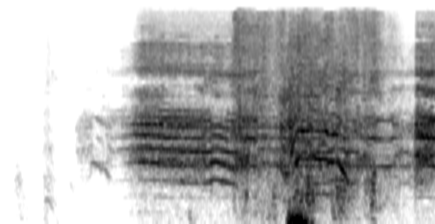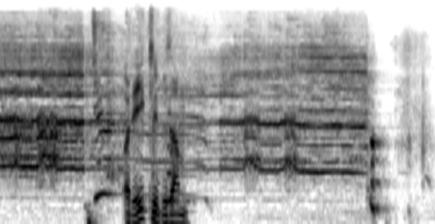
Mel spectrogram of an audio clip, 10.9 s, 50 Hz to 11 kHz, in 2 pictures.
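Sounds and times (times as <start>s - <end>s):
man screaming in pain while being cut open in a film: 1.6s - 10.1s
speech: 7.0s - 7.9s.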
